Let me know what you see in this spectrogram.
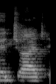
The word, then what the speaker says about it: Adjadj: if, first of all say a judge it doesn't it doesn't it's not spelled like a judge it's like adj adj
